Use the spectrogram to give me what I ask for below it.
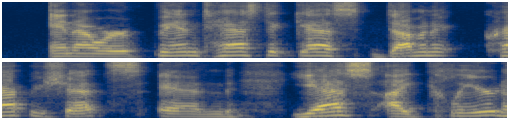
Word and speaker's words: Crapuchettes: And our fantastic guest, Dominic Crapuchettes. And yes, I cleared how to pronounce the name with him before the show started.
